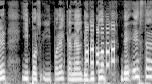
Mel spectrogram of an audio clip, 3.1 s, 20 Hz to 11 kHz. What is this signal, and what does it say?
DTMF, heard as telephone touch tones, dialled by machine, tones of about 60 ms. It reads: 09755#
